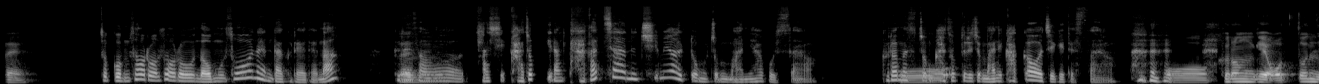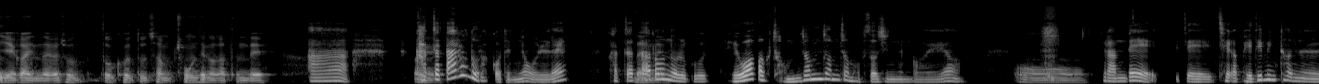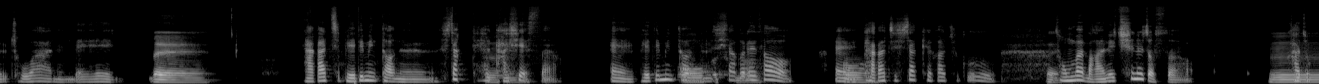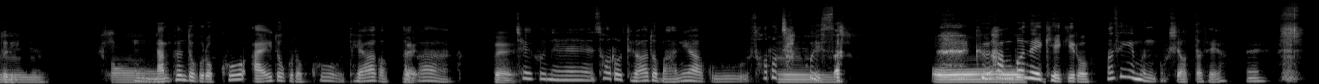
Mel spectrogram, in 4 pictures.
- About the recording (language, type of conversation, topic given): Korean, unstructured, 취미 활동을 하다가 가장 놀랐던 순간은 언제였나요?
- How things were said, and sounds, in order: laugh; other background noise; sniff; tapping; sniff; laughing while speaking: "있어요"; sniff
